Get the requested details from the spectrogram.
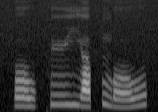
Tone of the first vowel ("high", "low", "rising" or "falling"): low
